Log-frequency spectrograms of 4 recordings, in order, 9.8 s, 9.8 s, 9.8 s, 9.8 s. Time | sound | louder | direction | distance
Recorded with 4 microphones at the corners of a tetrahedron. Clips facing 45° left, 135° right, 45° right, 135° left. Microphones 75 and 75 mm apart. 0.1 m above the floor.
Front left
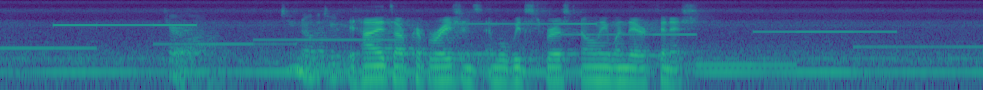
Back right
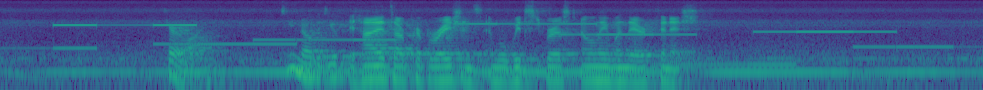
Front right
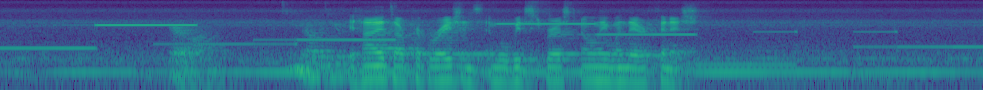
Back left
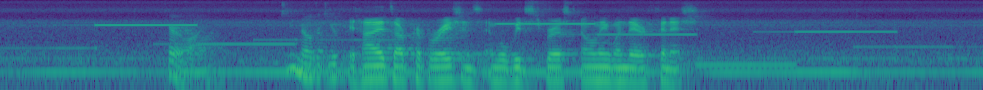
1.6 | a man speaking | back right 2 dB, back left 3 dB | 160° left | 5.5 m
3.5 | a man speaking | front left 4 dB, back left 3 dB | 90° left | 1.1 m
